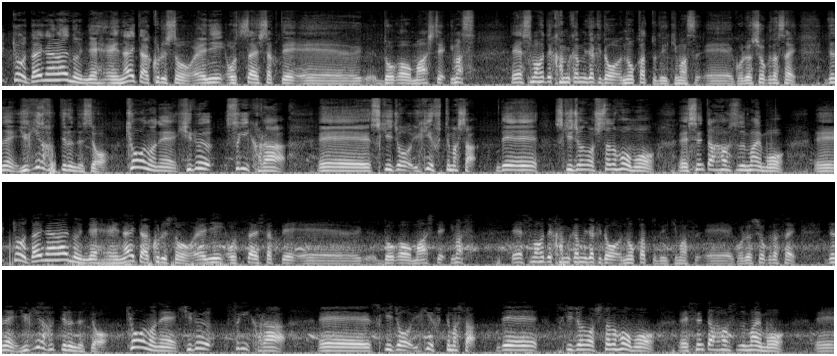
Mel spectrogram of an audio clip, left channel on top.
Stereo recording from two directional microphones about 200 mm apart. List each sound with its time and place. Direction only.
0.1 s speech: 25° left (ahead or behind); by 16.6 s 50° left (ahead or behind)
